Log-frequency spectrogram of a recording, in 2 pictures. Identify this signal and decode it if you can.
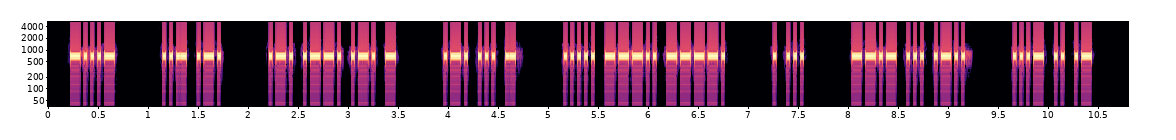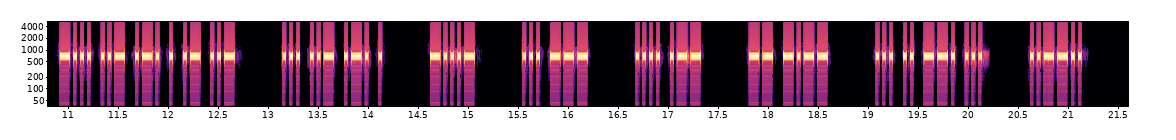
Morse code, heard as a keyed tone, about 36 wpm, 700 Hz. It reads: <BT> UR RPRT RST 589 ES QSL VIA BUREAU SURE <BT> SO HW MY SIGS ?
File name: UK MASTER QSOs TRAINING / 35WPM / UK MASTER QSOs 0017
